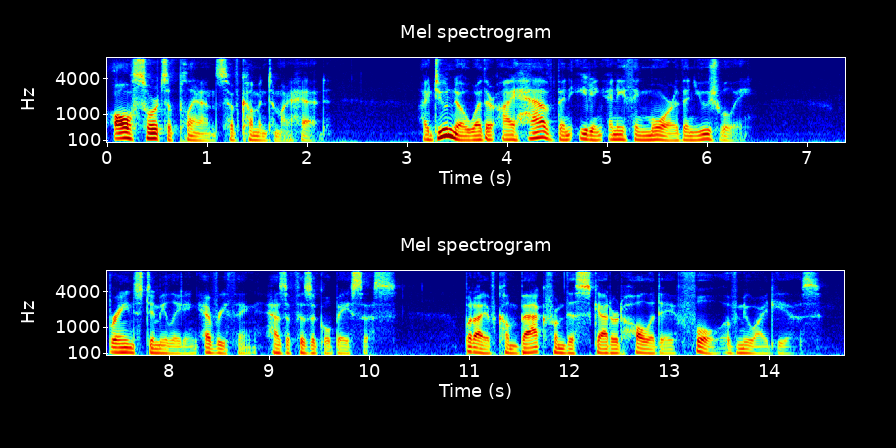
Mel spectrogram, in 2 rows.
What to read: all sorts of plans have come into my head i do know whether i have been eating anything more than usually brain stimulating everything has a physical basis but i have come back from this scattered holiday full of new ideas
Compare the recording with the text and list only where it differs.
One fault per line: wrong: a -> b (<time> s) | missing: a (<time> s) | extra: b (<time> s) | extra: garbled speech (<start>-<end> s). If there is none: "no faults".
no faults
